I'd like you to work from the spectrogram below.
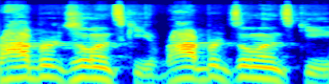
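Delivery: plain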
